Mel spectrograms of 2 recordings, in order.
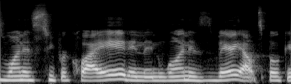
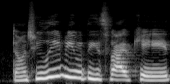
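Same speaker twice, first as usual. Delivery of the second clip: put-on pleading, imploring, begging tone; 4 semitones higher than usual. Retelling how she begged him in the hospital: retelling a plea. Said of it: "And I begged him, I said".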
